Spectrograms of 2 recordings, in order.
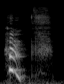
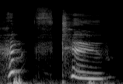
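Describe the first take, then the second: First: A grumpy, scornful snort of a word; sour humph. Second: Much higher, tiny copycat humph; little kangaroo echo. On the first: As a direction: huff it out like a sour kangaroo. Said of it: "humphed a voice". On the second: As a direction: squeak it back like a baby joey. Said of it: "the young kangaroo in her pouch said". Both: Acted.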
